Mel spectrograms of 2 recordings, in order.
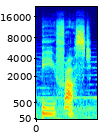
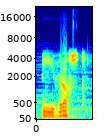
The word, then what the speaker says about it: Bifrost: would be closer to Bifrost. Or an easy way to remember it, it kind of sounds like beef roast. Bifrost.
